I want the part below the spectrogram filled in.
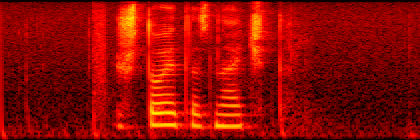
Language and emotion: Russian, neutral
